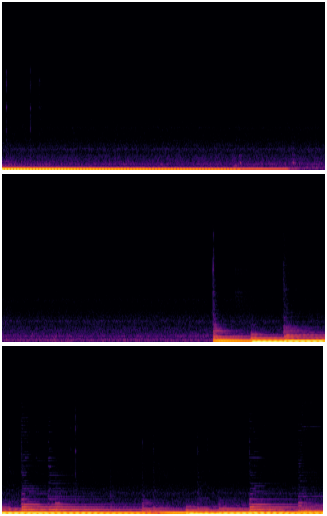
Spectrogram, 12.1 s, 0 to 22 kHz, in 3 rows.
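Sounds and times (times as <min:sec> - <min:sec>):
electric guitar chord ringing: 0:00.0 - 0:03.6, 0:06.7 - 0:12.0
low background hiss: 0:00.0 - 0:12.0.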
